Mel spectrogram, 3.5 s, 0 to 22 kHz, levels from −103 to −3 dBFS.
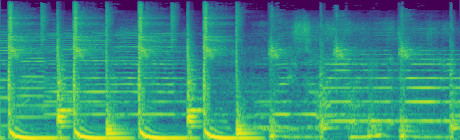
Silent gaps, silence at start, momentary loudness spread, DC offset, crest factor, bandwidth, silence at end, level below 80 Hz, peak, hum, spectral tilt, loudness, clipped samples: none; 0 s; 9 LU; under 0.1%; 8 dB; over 20 kHz; 0 s; -12 dBFS; 0 dBFS; none; -5 dB/octave; -9 LUFS; 1%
